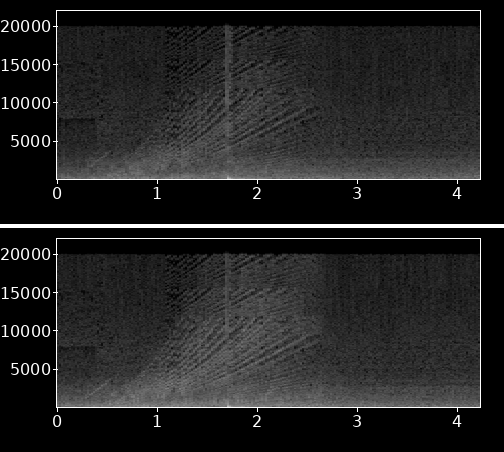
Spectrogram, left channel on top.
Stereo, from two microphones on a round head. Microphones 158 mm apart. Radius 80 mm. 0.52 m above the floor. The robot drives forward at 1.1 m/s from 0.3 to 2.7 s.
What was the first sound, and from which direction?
A thud, centre (ahead or behind).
